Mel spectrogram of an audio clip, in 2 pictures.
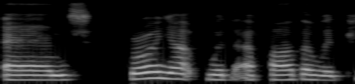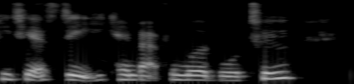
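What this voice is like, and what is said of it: London English accent. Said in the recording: “I grew up in London, England, as you can tell from my accent.”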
